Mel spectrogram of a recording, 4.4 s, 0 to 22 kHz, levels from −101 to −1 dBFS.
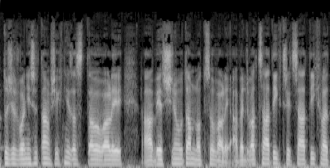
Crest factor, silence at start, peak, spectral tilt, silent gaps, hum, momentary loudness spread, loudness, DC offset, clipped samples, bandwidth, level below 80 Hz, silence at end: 18 dB; 0 s; -6 dBFS; -4.5 dB/octave; none; none; 5 LU; -23 LUFS; under 0.1%; under 0.1%; 14 kHz; -46 dBFS; 0 s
